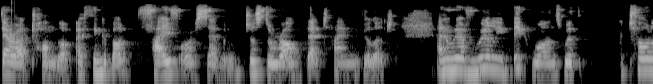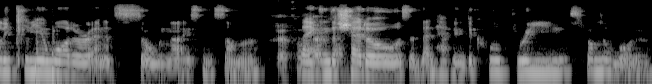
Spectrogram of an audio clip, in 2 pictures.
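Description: A woman with a German accent talks at a moderate pace. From Germany, southwest. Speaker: cosplayer, interview guest.

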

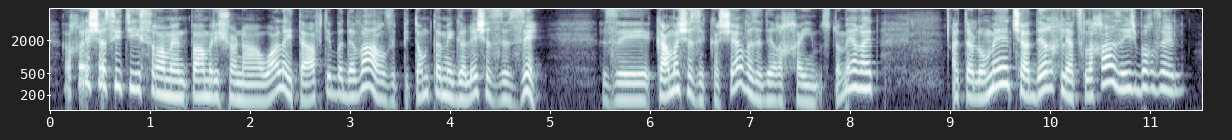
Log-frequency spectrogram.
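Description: The woman's pitch is medium, and it swings very widely as she speaks at a moderate pace. The recording is very clean, with a silent background. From former Soviet Union. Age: 40s. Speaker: retired triathlete. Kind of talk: interview.

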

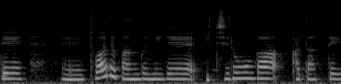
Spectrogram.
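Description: At a moderate pace, a woman with a high pitch speaks in a dark, mellow tone that is gentle and relaxed. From Bangkok, Thailand (Japanese expat childhood). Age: 20s. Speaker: podcast host and narrator. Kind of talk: casual diary-style monologue. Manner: gentle, relaxed.

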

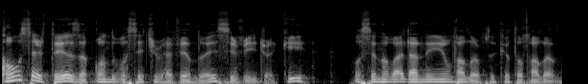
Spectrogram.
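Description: A man's normal speaking voice at a medium pitch, fairly quick, with ordinary pitch variation, on a very clean recording with a silent background. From Paraná, Brazil. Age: 30s. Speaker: dancer and dance teacher. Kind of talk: casual chat.

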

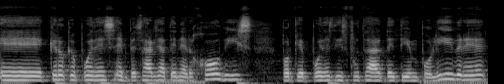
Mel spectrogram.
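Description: With a dark, mellow tone, a woman speaks at medium pitch with fairly even intonation. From Spain, Galicia (Ourense). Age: 50s. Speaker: family doctor. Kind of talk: interview.

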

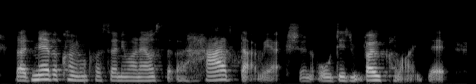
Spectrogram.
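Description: A woman speaks at a medium pitch with a British accent. Her intonation stays fairly even and her pace is fairly quick. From UK. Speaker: yoga and wellness teacher. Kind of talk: casual interview chat.

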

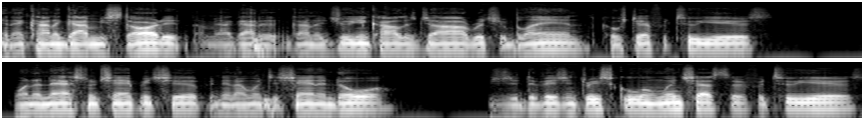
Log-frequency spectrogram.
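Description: This man talks very fast in an American accent. His pitch is very deep and low, and his intonation is monotone and flat. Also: very clean recording, silent background. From Raleigh, North Carolina. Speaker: assistant basketball coach. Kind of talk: interview.

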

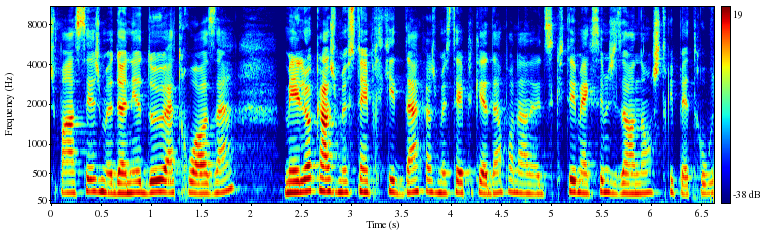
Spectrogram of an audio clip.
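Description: A woman's fairly low voice, with fairly even intonation, at a very fast pace. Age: 50s. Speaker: pub owner and entrepreneur. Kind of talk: interview.

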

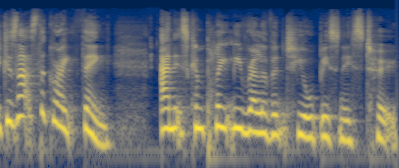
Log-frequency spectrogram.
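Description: With an Essex accent, a woman speaks using lively intonation. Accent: Essex English, a little rough. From England, Essex. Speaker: podcast host, business coach. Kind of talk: solo podcast monologue. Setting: home office. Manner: casual, chatty.

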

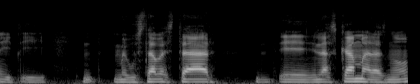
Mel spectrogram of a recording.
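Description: Flat, monotone intonation marks this man's delivery. His voice is fairly low in pitch. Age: 30s. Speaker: content creator. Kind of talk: casual chat.

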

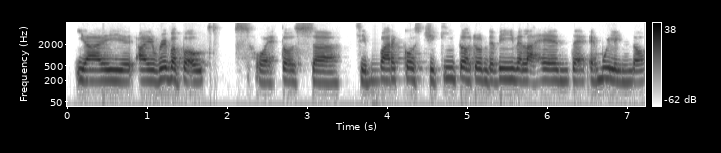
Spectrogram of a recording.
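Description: A woman with a Finnish accent talks at a very slow pace. Her medium pitch follows a fairly even intonation. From Finland, Lapland. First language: Finnish (speaking Spanish). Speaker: social media worker. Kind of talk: interview. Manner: halting.

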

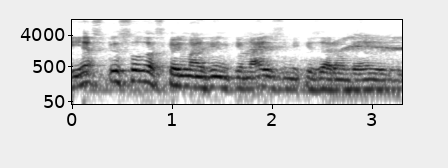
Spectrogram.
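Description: With audible room echo and noticeable background noise, a man speaks at a fairly slow pace in a medium pitch. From Brazil, rural Rio Grande do Norte (Agreste Potiguar). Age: 60s. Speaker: retired teacher. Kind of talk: casual chat. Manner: formal.

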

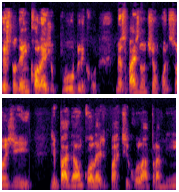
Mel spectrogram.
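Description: With an unremarkable speaking voice, a man talks at a moderate pace with ordinary pitch variation. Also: medium pitch for a man. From Bahia, Brazil (Salvador). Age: 30s. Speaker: network marketing entrepreneur. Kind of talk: interview. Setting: live stream.

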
